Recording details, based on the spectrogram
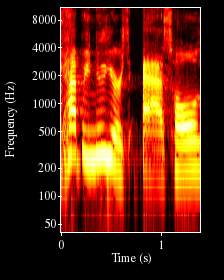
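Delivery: mock high, small half-yell kept quiet. Retelling how the lady yelled as they left: imitating someone yelling. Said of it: "the lady yelled at us".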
